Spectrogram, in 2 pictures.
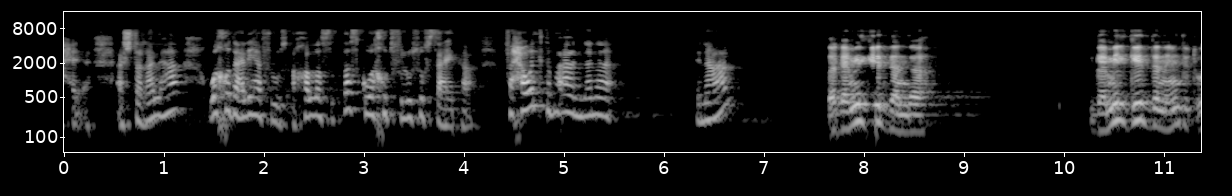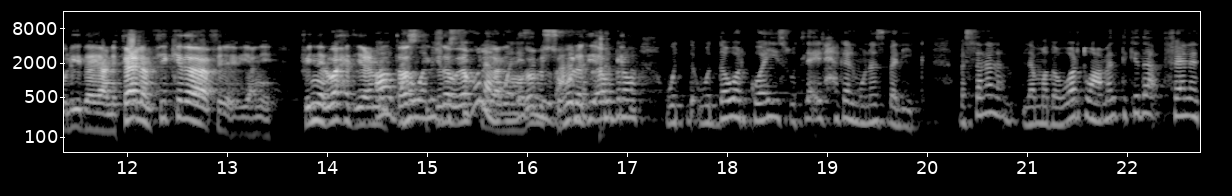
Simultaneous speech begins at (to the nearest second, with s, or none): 15 s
